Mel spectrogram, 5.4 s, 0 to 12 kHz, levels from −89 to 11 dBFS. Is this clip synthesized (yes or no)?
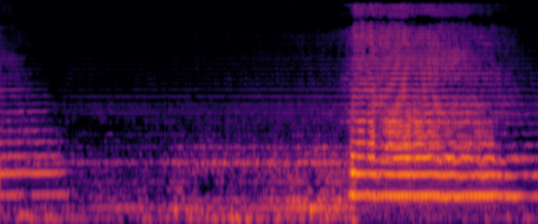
yes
